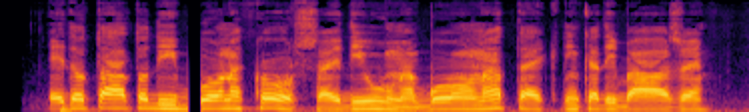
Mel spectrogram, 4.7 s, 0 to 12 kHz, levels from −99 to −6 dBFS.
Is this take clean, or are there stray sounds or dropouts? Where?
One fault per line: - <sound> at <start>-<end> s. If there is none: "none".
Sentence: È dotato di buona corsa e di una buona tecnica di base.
- dropout at 1.2-1.3 s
